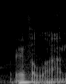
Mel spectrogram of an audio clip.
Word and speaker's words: Rivellon: Rivellon, that's how you pronounce it.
